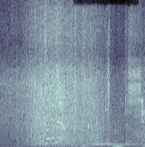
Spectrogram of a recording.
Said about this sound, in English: The sub comes bubbling up to the surface.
